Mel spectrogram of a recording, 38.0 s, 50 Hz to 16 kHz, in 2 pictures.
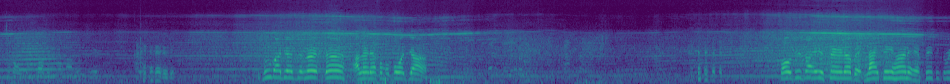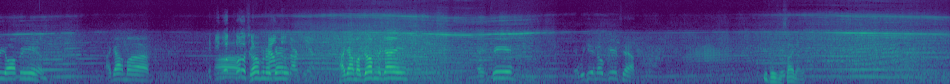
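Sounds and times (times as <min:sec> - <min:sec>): rc helicopter rotor whir: 0:00.0 - 0:38.0
thin motor whine: 0:00.0 - 0:38.0
man talking: 0:05.2 - 0:08.6, 0:15.6 - 0:19.9, 0:21.2 - 0:22.0, 0:23.2 - 0:27.2, 0:28.6 - 0:29.4, 0:30.5 - 0:31.7, 0:34.3 - 0:35.1.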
